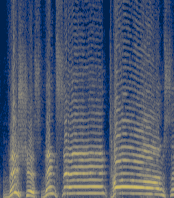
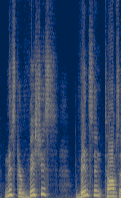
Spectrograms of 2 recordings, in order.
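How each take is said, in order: First: The name is belted out like a ring announcer. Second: The name is said in a plain speaking voice.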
